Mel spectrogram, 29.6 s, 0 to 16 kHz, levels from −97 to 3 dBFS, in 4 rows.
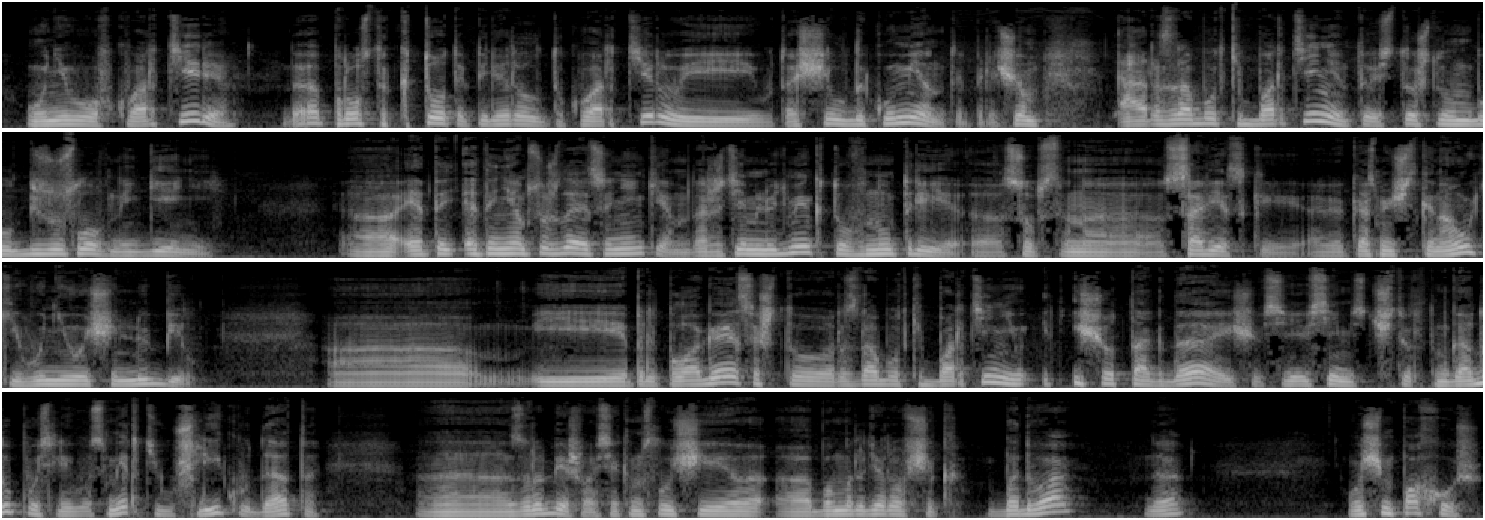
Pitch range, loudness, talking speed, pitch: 105-140 Hz, -34 LUFS, 140 wpm, 120 Hz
